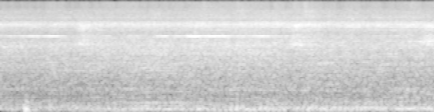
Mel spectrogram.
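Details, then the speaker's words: Motorcycle engine running with a thin, constant high whine over its low drone; customer complained of howling noise; clutch housing and lining checked fine; cause is a worn internal axle bearing, requiring engine overhaul to replace. "Okay naman Wala naman sira to Okay na fit na siya yung lining okays paung lining okay pa ang problem ito yung bearing nitong axle na to"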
